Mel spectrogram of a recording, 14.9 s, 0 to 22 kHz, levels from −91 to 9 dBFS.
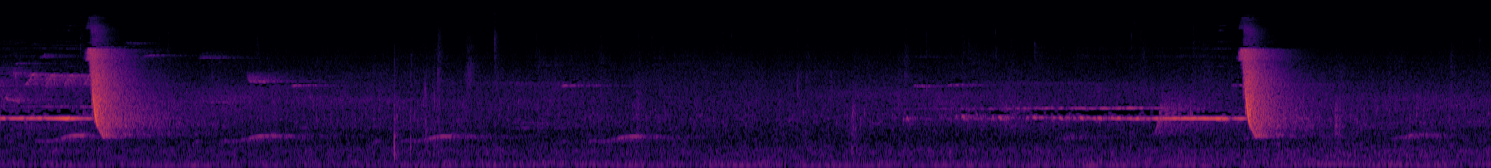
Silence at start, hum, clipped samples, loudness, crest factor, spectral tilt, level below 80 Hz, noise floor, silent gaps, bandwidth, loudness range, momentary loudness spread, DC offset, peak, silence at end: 0 s; none; under 0.1%; -38 LUFS; 28 dB; 1 dB/octave; -72 dBFS; -63 dBFS; none; 16 kHz; 21 LU; 27 LU; under 0.1%; -18 dBFS; 0 s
